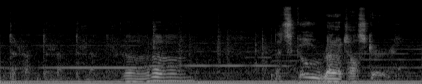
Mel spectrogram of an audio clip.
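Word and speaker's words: Ratatoskr: Let's go, Ratatosker. Or Ratatosk, technically. I'm pretty sure the R is at the end is silent. But it's just fun to say Ratatosker instead.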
